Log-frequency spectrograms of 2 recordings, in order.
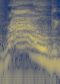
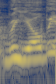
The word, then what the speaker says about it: Ryobi: bottle of Ryobi it's right over Jay it's not Ryobi it's right over you know this why are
